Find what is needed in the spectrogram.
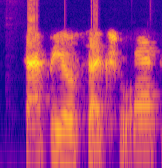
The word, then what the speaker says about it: sapiosexual: Saposexual. Most people are not aware of the term, but saposexual people. – Say that again? Saposexual? Did I say it right? – Yes. Sapiosexual.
